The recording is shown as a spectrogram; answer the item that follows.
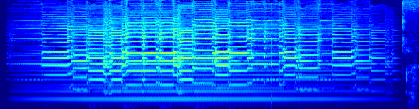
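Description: Great Highland bagpipe playing a tune over its steady drones, fading in over the first second and fading out near the end.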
